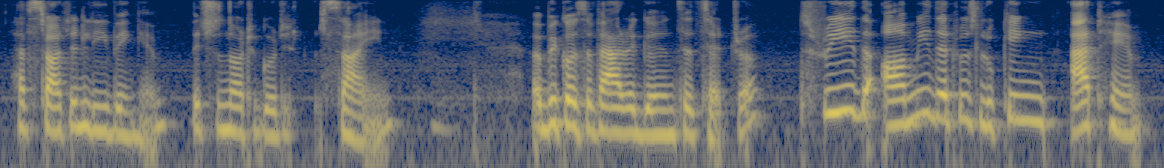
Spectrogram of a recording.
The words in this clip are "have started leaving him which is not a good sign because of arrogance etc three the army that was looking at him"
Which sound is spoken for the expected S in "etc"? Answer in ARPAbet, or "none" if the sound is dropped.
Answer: S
